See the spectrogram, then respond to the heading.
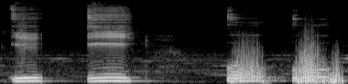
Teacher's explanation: मुख द्वार जो है लगभग क्या हो जाता है बंद हो जाता है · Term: संवृत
